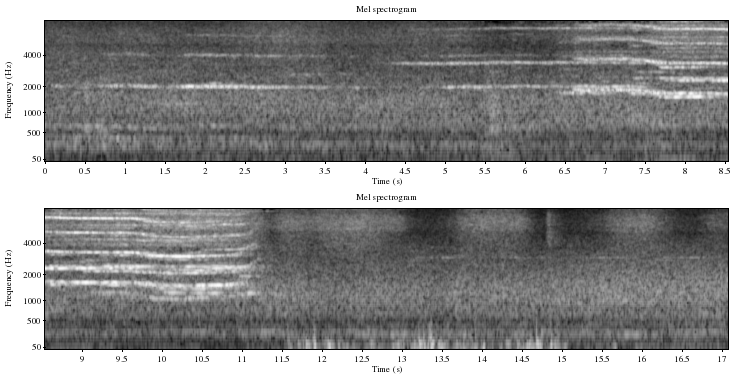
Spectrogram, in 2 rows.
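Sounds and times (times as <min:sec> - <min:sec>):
train wheels on track: 0:00.0 - 0:17.0
high squealing tones: 0:00.8 - 0:11.4.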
